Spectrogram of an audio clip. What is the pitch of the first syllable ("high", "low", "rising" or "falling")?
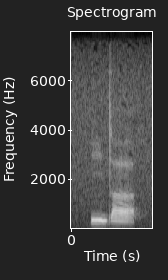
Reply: low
